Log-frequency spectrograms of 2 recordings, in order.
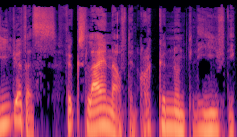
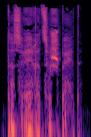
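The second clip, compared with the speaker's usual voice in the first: suspense whisper; 10 dB quieter than usual. A narrator's reading. Drohende Gefahr.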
